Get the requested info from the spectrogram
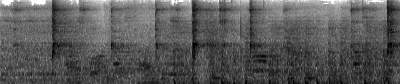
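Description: Background music playing, with a few sharp thuds of a loaded barbell with rubber bumper plates being dropped and set down on the gym floor during clean and jerk reps, the loudest about a second in and just before four seconds.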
